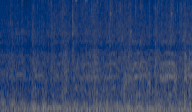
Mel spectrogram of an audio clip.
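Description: Chickens cluck close by.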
